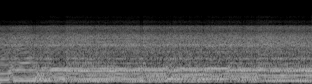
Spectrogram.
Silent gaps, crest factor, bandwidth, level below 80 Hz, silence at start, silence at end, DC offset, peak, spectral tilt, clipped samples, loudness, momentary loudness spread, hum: none; 12 dB; 18.5 kHz; -60 dBFS; 0 s; 0 s; under 0.1%; -10 dBFS; -4.5 dB/octave; under 0.1%; -22 LUFS; 1 LU; none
